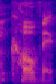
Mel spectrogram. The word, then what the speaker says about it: Kovic: Very, very enjoyable, and I thought Dave Crock would be a... Korvic. Why do I keep saying Crock? I see Kovic.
